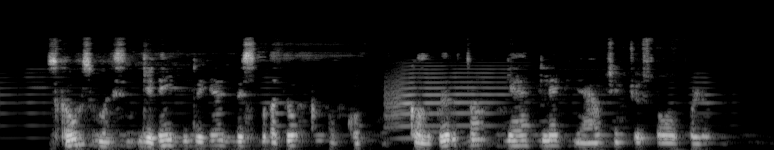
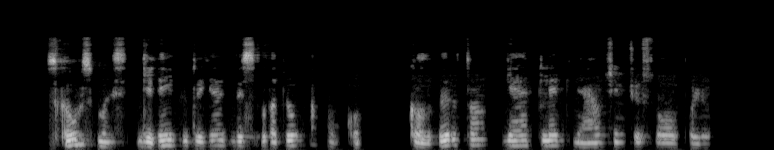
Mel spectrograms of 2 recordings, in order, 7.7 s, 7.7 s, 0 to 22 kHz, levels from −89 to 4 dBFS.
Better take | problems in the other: second | noise reduction (classical method WPE with log-MMSE)

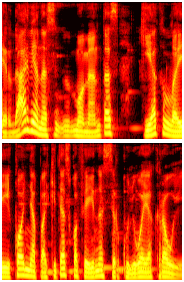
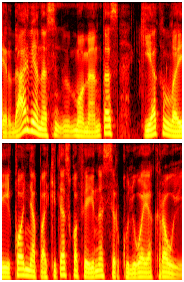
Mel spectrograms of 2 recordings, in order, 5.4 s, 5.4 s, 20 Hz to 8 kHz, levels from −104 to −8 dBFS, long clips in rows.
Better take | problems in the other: second | noise reduction (classical method log-MMSE)

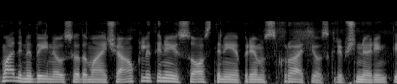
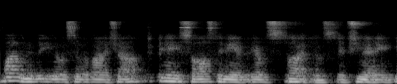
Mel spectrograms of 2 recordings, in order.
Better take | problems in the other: first | noise reduction (neural mask model DeepFilterNet 3)

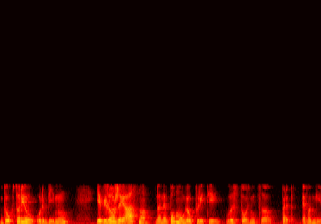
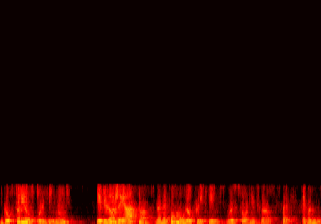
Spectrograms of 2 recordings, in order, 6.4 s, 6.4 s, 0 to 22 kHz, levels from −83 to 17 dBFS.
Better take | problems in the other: first | noise reduction (neural separator model SepFormer DNS4)

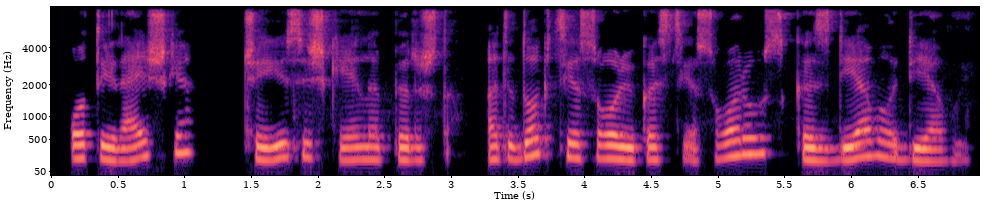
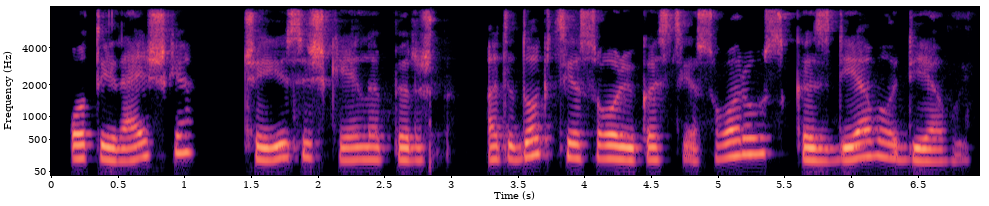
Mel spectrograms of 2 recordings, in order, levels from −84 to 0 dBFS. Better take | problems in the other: first | noise reduction (neural mask model DeepFilterNet 3)

